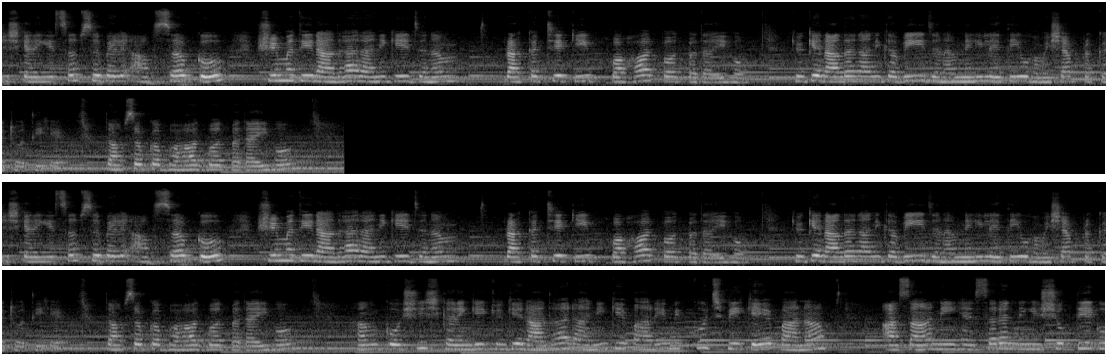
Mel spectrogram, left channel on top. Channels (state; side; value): drops out; left; at 14.5 s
